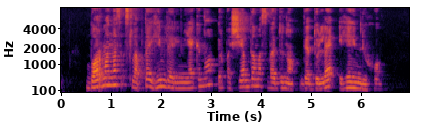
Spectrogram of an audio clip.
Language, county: Lithuanian, Alytus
